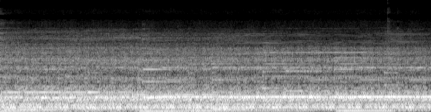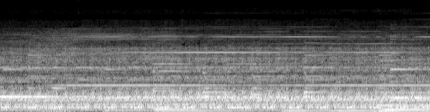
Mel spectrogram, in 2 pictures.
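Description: Emo band playing live: a slow, sustained passage of ringing electric guitar over a bass line that moves to a new note every second or two.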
